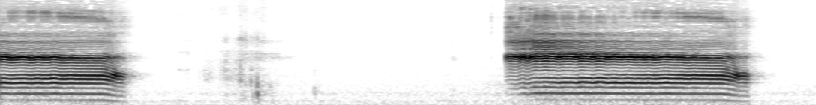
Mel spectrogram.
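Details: Two sheep bleats, the first ending, then after a short pause with faint rustling a long, steady, strongly harmonic bleat of about a second and a half that sags slightly at its close.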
